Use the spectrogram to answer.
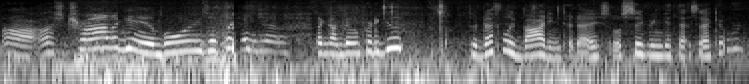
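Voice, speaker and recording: A man's voice: very high voice, lively intonation, a little fast. A young man, chatting casually to viewers while fishing at a pond, calling them guys and dude. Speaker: fishing vlogger. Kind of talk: casual vlog commentary. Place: outdoors by a windy pond. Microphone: body-mounted action camera. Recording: wind noise outdoors.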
